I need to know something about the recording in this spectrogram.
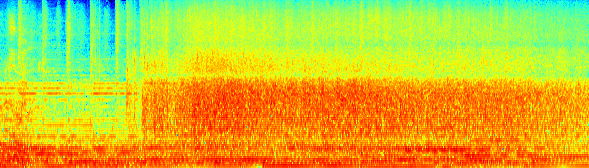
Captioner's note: clapping as these guys come on stage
